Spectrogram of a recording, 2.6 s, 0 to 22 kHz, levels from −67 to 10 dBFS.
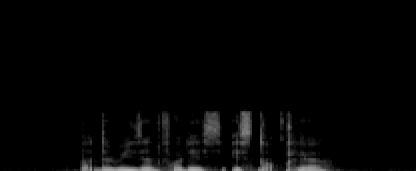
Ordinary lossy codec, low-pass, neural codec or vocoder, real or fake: none; none; none; real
